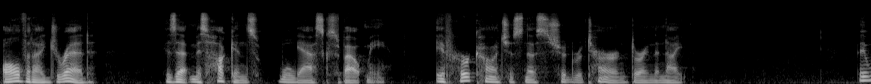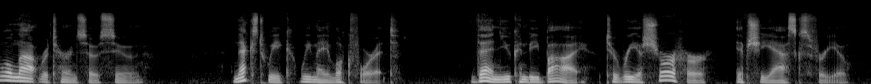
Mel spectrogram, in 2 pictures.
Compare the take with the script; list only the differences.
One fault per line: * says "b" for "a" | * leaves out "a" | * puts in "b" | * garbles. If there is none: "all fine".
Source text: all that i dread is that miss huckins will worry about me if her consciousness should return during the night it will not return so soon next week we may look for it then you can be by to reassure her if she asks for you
* says "asks" for "worry"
